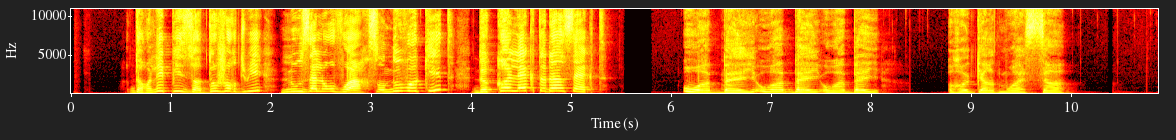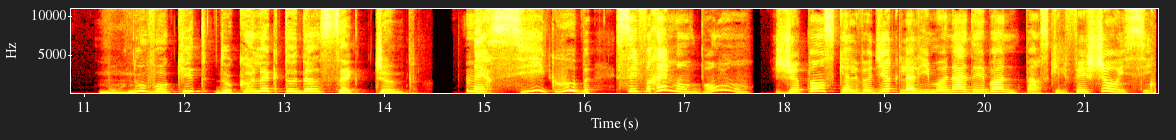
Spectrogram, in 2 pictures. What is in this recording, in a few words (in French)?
DESSIN ANIME VOIX; voix-off; GOOB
